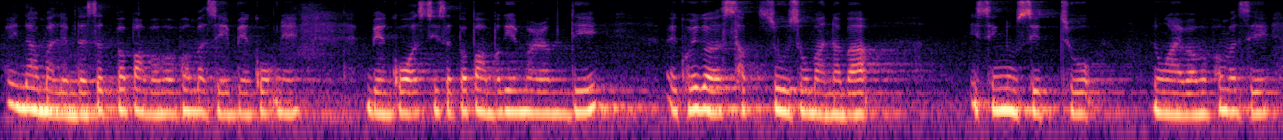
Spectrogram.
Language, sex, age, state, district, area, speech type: Manipuri, female, 18-30, Manipur, Kakching, rural, spontaneous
